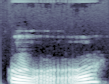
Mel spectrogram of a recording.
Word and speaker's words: 午: Afternoon is translated as 下午, where 下, spoken in the falling tone or the fourth tone, means ladder, and 午, pronounced in the third tone as 午, means noon.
